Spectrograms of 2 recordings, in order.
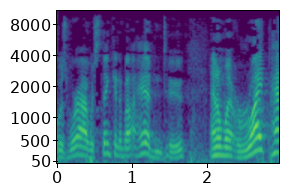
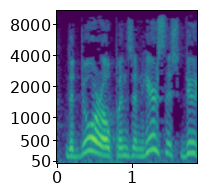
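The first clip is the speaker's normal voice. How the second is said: ordinary talk, nothing marked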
